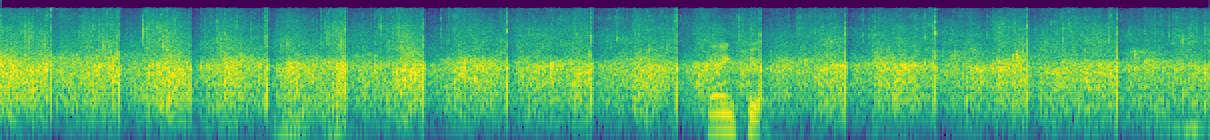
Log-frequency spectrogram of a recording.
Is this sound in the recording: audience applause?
yes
